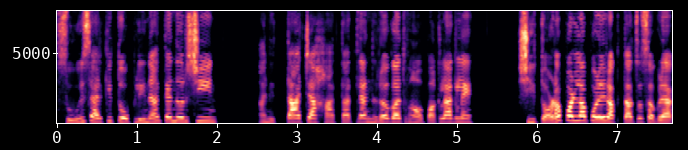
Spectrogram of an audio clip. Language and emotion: Goan Konkani, disgusted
